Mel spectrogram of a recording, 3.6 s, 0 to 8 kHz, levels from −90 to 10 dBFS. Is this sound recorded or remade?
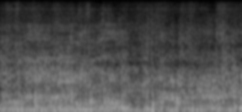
remade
